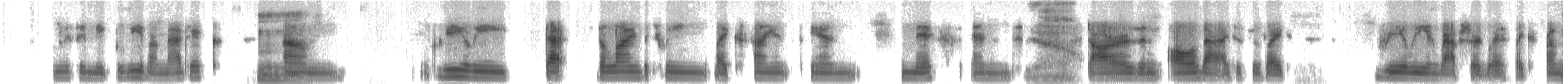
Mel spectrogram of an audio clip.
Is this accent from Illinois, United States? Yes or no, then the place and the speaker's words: no; Virginia, United States; I was raised in Virginia. I got into two state schools.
